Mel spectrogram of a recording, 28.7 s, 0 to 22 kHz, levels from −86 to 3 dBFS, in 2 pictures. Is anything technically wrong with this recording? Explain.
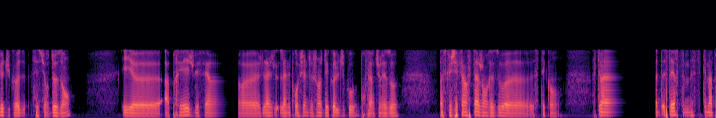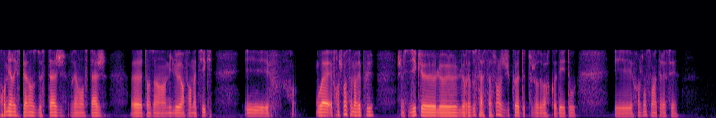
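Yes. The speech has stalls, freezes and speed-ups typical of a call over a congested network. The band stops at 4 kHz, which fits a narrowband G.711 call codec.

At 3.62 s there is a short stall from a late packet. The jitter buffer briefly ran dry. The receiver stretched the last sound by 38 ms until the packet came. Nothing is lost, but one sound is held slightly too long.

Two call audio freezes occur, from 4.22 to 4.78 s and from 12.10 to 13.13 s. Packets were likely held up in transit. The last sound continues as a fading buzz, then silence: 0.2 s in the first and 0.6 s in the second. The speech then resumes where it stopped. This inserts gaps of 547 ms and 1012 ms.

Jitter buffer speed-up follows, from 10.07 to 11.08 s at 112 percent, from 16.26 to 25.79 s at 108 percent, and from 26.50 to 28.61 s at 108 percent. The receiver trimmed surplus buffered audio by cutting out tiny pitch-period slices. 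About 150 ms, 700 ms and 200 ms go. The speech sounds hurried at unchanged pitch.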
